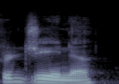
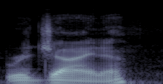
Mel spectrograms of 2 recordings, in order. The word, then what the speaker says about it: Regina: you know fort mcmurray it's pronounced vagina i know it's a weird spelling it should be pronounced regina but just to let you know if you ever plan to go up to uh uh regina that um that's how it's pronounced let's continue it's for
